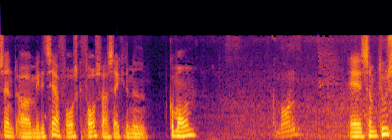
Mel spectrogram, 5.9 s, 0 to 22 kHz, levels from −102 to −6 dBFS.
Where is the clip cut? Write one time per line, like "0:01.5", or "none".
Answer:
0:01.2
